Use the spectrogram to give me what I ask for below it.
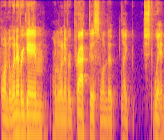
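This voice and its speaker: The voice has a bright, sharp tone and moves at a fairly quick pace in a very clean recording with a silent background. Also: man. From United States, immigrant family. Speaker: entrepreneur and investor. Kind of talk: podcast interview. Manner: casual, many fillers and restarts.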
